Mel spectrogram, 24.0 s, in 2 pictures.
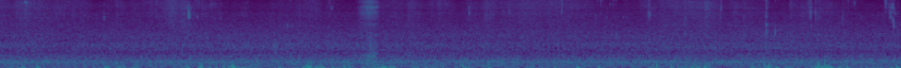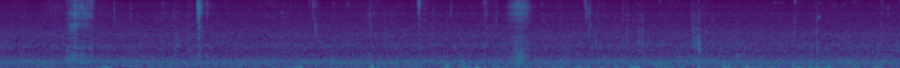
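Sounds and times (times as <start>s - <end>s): chewing with wet mouth sounds: 9.6s - 12.2s, 15.7s - 20.7s, 22.5s - 24.0s
light crunching of food: 15.6s - 21.6s.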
